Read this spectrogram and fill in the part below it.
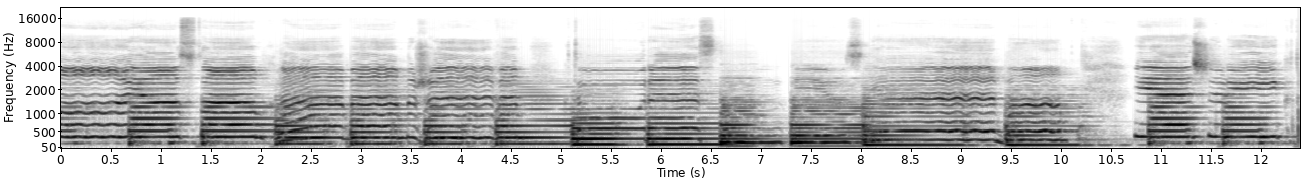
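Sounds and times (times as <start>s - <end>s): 
bass voice singing: 0.0s - 12.3s.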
